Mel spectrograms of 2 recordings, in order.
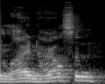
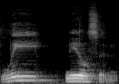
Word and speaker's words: Lie-Nielsen: out there that say Ly Nileson, please stop doing that. The guy's name is Lee. It's pronounced Lee. It's Lie-Nielsen.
